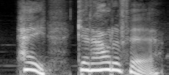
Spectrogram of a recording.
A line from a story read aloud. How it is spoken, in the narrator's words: I shouted, trying to hide the fear in my voice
